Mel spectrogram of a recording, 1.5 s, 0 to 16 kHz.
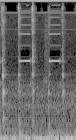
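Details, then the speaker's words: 1970s Micro-Term ACT-1 computer terminal after repair, sending Control-G: a short series of light ringing dings about every third of a second; the little terminal bell works. "Hopefully you can hear it. It rings the little bell."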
